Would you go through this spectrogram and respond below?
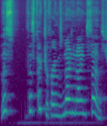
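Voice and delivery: high-pitched, thrilled bargain announcement; excited retelling. Retold or imitated. Retold excited call to mom.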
